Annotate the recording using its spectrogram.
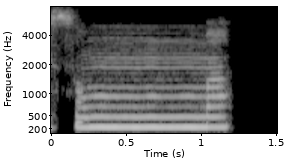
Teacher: You have to do the nasal sound and you have to do it double. So you have to make it double, summa, but nasal sound.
